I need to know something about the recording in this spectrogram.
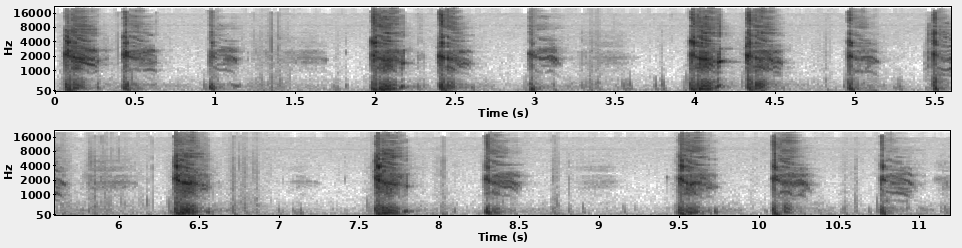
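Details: Prolonged, painful coughing fit with repeated harsh coughs in quick clusters and short gasps between; the person says they stayed fairly calm.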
